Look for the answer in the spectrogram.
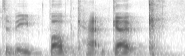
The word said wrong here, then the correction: Goldthwait: I can't say his name. Bobcat Goldthwait, or whatever his name is, from Police Academy 2.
